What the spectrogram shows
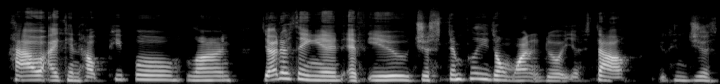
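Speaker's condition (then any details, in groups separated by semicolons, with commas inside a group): Deafblind, born deaf; hearing aid on right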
